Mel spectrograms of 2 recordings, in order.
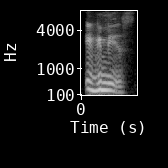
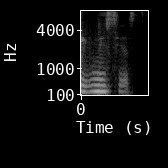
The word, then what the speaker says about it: igneous: वे इग्नियस rock है ध्यान रखिएगा इग्नियस ना कि इग्निशियस आपको ध्यान रखना है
